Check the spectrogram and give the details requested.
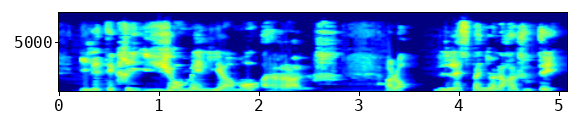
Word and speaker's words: me llamo: Ensuite, me llamo. Ici, vous prononcez comme s'il y avait un L suivi d'un I.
